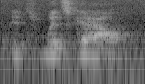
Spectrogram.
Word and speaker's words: Witskal: Whistle. My name's Witskal. Witskull. Exactly the way it's spelled it, sir.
